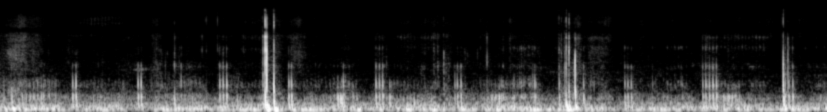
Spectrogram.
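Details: A sleeping cat snoring: a steady, low rumbling breath sound that fills the whole stretch, broken by scattered short sharp clicks and ticks.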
